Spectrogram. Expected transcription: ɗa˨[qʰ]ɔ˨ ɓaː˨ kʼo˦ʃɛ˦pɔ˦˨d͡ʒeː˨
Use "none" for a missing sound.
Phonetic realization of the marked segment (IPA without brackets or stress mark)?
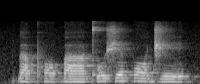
pʰ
